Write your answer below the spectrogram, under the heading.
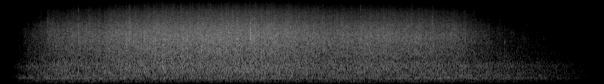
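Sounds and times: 
tree foliage rustling softly in a garden: 0:00.2 - 0:05.6.

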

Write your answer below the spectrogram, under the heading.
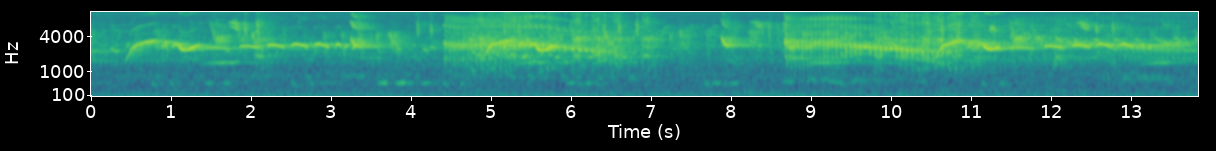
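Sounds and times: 
chorus of birds singing at a river bed at dawn: 0:00.0 - 0:13.8.

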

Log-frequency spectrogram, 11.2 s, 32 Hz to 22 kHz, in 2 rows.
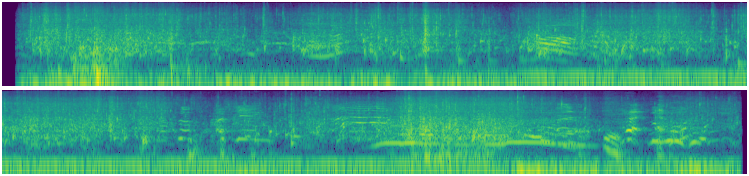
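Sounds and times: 
children playing in a swimming pool: 0:00.2 - 0:11.1
laughter: 0:03.9 - 0:04.6, 0:06.7 - 0:11.1.

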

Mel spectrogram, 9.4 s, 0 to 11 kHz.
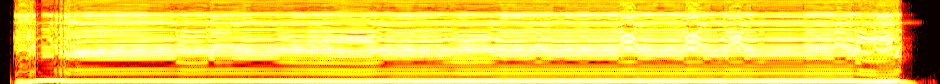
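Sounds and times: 
electric razor clattering under load: 0:00.1 - 0:09.1.

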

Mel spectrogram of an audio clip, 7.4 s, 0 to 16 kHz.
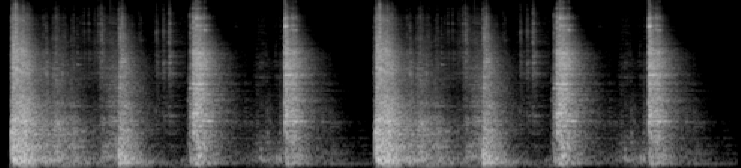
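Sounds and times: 
complex industrial metal machinery: 0:00.1 - 0:07.1.

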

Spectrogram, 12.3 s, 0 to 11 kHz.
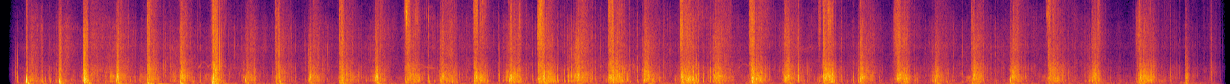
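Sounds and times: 
running footsteps in snow: 0:00.1 - 0:12.2.

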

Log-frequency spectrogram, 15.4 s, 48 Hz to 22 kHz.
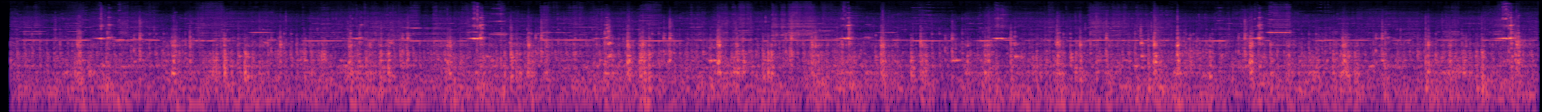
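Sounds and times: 
tank engine running unsteadily: 0:00.1 - 0:15.4.

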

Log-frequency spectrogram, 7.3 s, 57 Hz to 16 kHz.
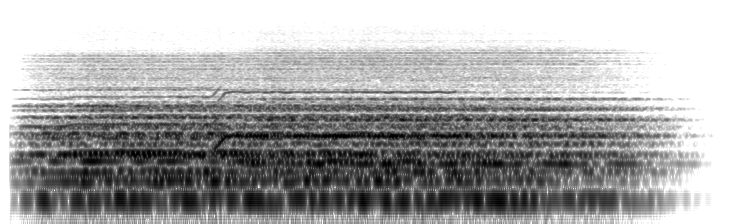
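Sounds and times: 
evil choir chord sequence solo: 0:00.1 - 0:07.1.

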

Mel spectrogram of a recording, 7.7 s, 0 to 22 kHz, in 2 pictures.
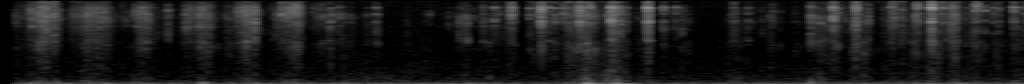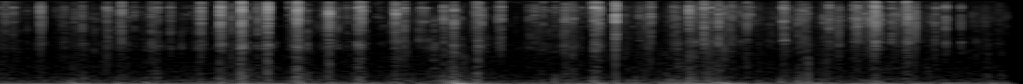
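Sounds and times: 
metal watchstrap rattling: 0:00.0 - 0:07.6.

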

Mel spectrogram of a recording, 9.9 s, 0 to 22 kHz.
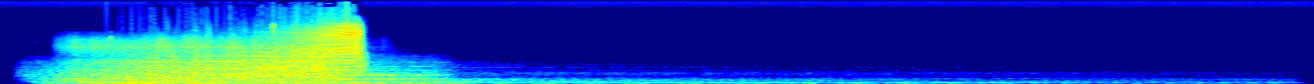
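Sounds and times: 
eerie industrial swell: 0:00.3 - 0:04.0
rising whooshes: 0:00.4 - 0:03.6.

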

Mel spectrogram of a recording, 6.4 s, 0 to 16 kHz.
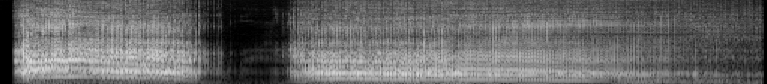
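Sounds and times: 
long painful goblin groan: 0:00.1 - 0:01.8, 0:02.4 - 0:06.3.

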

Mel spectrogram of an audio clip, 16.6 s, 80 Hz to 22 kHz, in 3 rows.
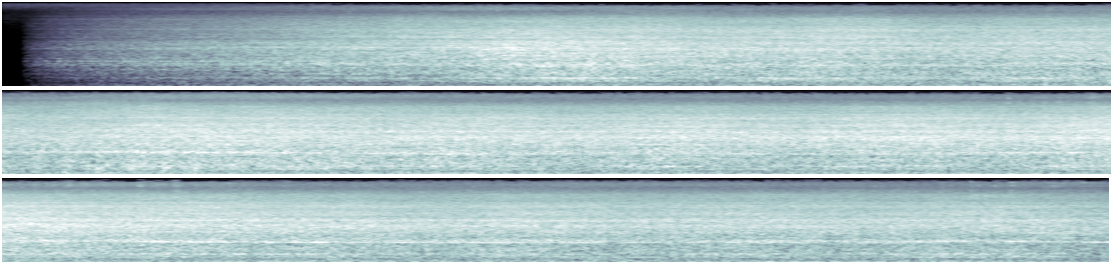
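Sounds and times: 
small German train passing: 0:00.3 - 0:16.6.

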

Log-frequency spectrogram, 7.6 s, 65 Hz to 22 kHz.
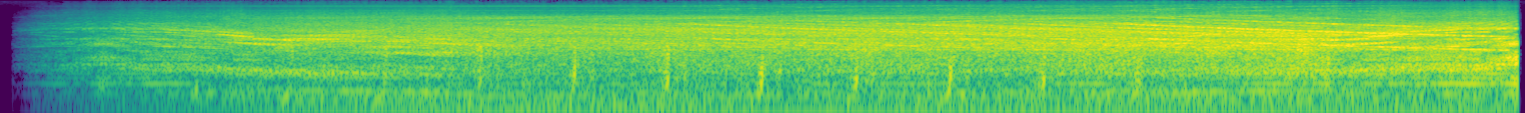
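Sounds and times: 
high techno beat: 0:01.4 - 0:06.9.

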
